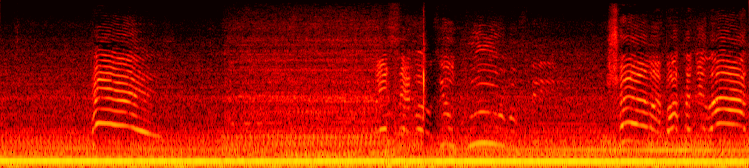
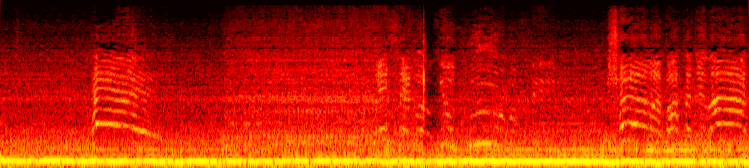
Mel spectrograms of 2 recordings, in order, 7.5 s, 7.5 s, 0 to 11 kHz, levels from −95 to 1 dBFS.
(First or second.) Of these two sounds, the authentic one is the first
